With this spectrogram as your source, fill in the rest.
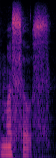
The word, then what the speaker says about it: muscles: So in this respect, the S and the C are kind of together. So muscles. So pretty much pronounced like this is more the pronunciation.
